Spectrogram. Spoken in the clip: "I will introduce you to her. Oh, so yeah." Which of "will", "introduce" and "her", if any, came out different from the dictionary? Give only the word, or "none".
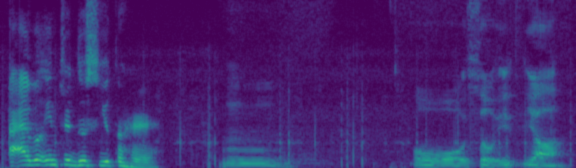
none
